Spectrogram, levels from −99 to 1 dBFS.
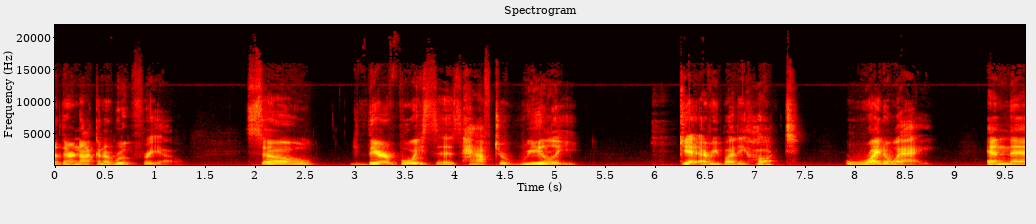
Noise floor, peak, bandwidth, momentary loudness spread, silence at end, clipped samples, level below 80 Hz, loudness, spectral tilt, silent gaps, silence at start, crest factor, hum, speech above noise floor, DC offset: -69 dBFS; -10 dBFS; 17 kHz; 14 LU; 0 s; under 0.1%; -58 dBFS; -31 LUFS; -4 dB/octave; none; 0 s; 22 dB; none; 38 dB; under 0.1%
